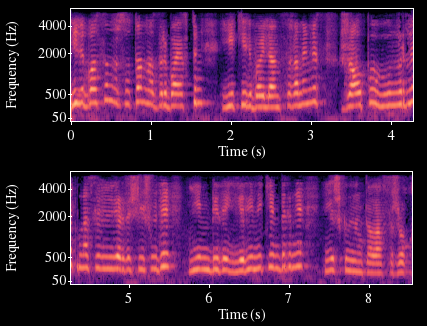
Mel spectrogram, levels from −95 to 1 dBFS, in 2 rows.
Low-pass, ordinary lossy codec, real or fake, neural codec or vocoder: 5.4 kHz; AAC, 24 kbps; fake; codec, 44.1 kHz, 2.6 kbps, SNAC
